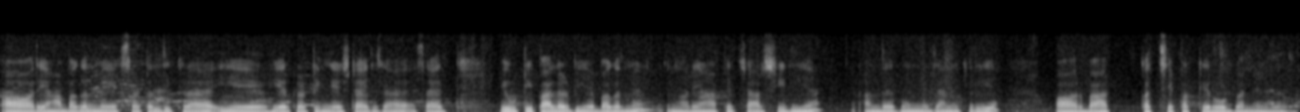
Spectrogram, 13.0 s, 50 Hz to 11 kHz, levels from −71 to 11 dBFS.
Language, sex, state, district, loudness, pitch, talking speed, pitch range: Hindi, female, Bihar, East Champaran, -18 LUFS, 210 Hz, 190 wpm, 205-215 Hz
